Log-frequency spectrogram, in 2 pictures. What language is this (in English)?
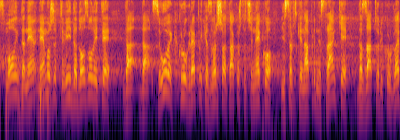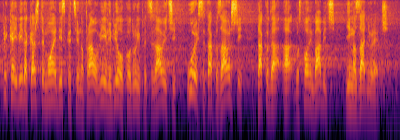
Serbian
